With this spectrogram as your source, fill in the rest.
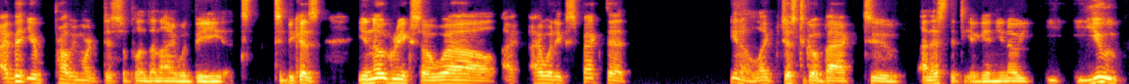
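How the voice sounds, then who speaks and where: A man hosting a conversational interview, putting questions in a halting, roundabout way. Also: on the low side. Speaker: interviewer, host.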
